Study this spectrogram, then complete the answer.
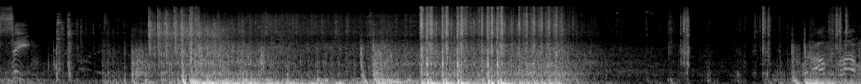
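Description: MP5 submachine gun firing in Modern Warfare, with dense automatic bursts and a mix of distant explosions through the middle of the stretch, easing off into a quieter lull before another burst near the end.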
